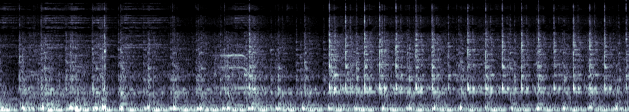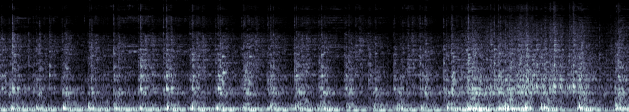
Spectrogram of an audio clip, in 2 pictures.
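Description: Chenda drums beaten fast with sticks in a dense, unbroken rhythm, with a steady held tone sounding underneath; the drum ensemble accompanying a theyyam dance.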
